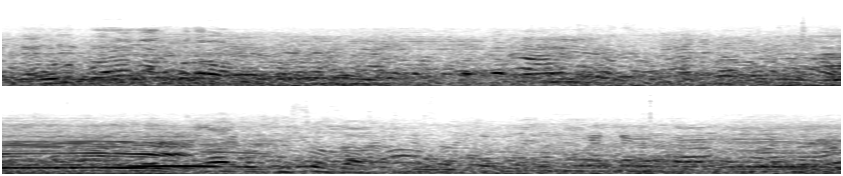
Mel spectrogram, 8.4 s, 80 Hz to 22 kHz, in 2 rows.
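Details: Cattle market in Feni, Bangladesh, 15 November 2025, where farmers buy the smallest young bulls and heifers. Several lowing moos come over a constant crowd murmur, the clearest a rising harmonic call around the middle.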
